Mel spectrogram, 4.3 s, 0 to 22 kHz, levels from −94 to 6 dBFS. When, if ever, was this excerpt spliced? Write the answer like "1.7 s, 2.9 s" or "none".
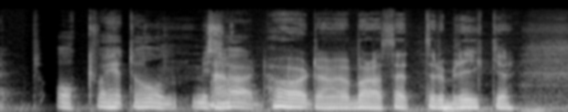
2.3 s

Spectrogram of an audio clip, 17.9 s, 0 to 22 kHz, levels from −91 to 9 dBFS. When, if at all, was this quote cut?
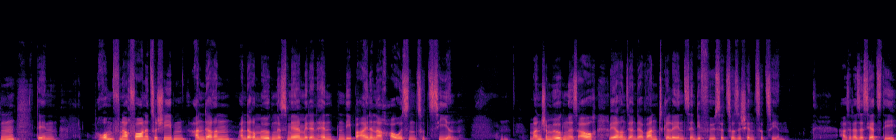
10.6 s, 12.2 s

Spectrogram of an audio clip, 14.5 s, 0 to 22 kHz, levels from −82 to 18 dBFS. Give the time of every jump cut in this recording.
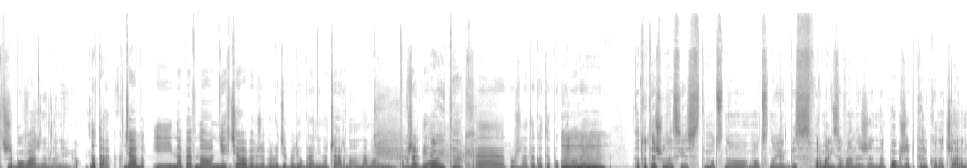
2.1 s, 7.6 s, 9.4 s

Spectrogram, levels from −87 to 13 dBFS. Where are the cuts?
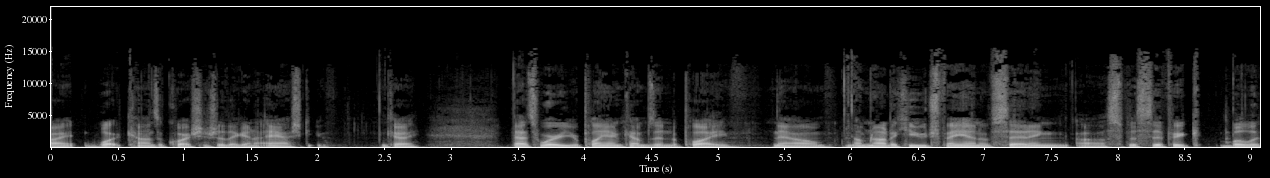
5.9 s

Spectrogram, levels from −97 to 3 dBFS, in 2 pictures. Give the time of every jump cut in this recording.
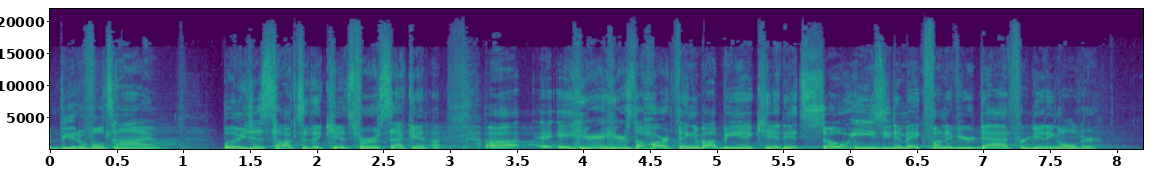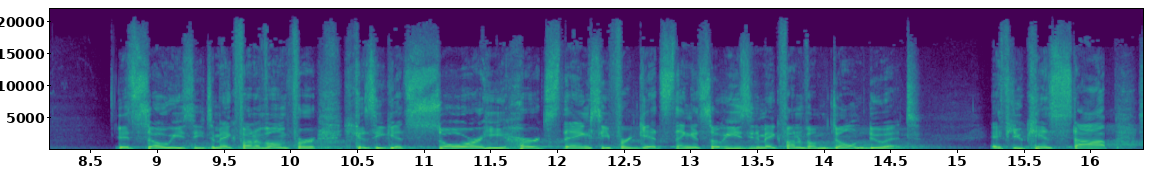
none

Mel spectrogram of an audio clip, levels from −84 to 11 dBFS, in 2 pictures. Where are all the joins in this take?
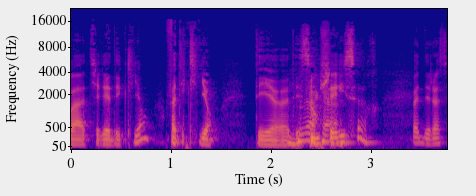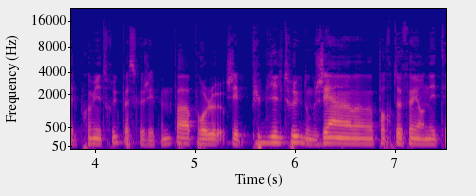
3.4 s, 5.3 s

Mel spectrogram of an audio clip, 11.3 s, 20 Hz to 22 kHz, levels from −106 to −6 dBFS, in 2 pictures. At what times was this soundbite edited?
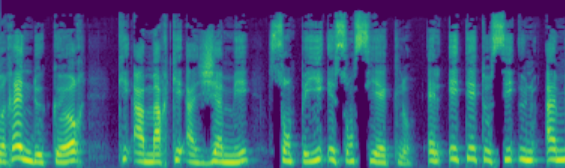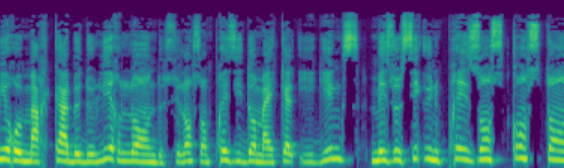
4.2 s, 9.3 s

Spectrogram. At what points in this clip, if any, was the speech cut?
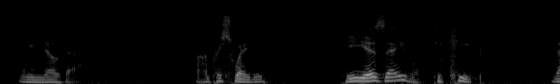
1.8 s, 4.3 s

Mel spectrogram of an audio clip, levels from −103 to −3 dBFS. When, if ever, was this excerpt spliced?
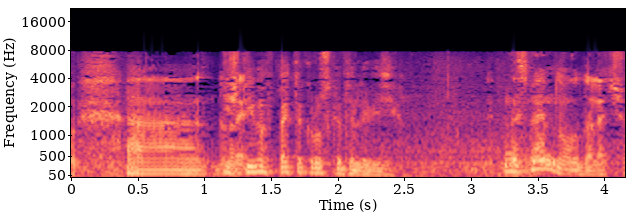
3.2 s

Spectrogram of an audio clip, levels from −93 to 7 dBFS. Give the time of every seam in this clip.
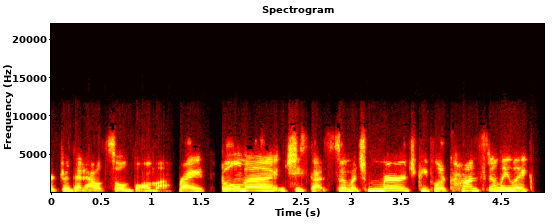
1.6 s

